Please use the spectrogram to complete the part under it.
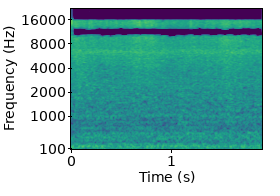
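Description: Water pours from a tap into a metal pot.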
